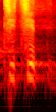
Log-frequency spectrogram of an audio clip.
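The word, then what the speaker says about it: ציצית: Di dalam bahasa aslinya jumbai ini ee dibaca atau cara baca itu adalah cicit. Ditulisnya gitu ya.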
